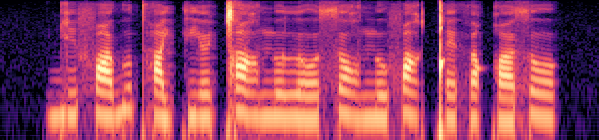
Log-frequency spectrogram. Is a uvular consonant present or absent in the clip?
present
